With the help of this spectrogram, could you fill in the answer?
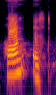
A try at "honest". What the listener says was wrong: It's not honest, it is honest. H is silent. H is always silent in the word honest. he's an honest man. We always say he's an honest man. yeah, honest has 2 syllables. Honest.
